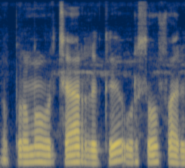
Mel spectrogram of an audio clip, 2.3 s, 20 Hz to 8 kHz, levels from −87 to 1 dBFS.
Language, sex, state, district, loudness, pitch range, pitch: Tamil, male, Tamil Nadu, Kanyakumari, -20 LUFS, 125-135 Hz, 125 Hz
